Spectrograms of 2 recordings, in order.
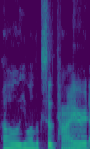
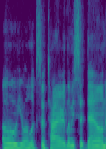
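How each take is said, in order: First: Lightly voiced kind old lady, higher; sweet granny. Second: Put-on no Scottish accent. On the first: A granny greeting tired travellers, lightly voiced and higher. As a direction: gently fuss over tired guests. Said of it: "I can't do a Scottish accent". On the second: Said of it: "I can't do a Scottish accent, so I won't even try".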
